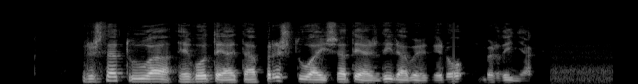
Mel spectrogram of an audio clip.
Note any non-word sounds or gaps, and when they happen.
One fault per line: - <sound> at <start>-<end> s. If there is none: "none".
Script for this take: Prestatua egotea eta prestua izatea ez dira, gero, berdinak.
none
